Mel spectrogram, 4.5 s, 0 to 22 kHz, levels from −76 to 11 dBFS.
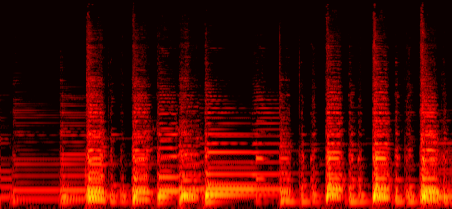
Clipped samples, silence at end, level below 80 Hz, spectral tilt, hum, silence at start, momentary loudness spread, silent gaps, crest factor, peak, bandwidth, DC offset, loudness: under 0.1%; 0 s; -58 dBFS; -7 dB/octave; none; 0 s; 12 LU; none; 18 dB; -8 dBFS; over 20 kHz; under 0.1%; -27 LUFS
